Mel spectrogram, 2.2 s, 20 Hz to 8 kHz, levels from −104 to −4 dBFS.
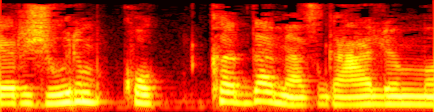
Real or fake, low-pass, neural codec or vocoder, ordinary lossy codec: real; 7.2 kHz; none; MP3, 32 kbps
